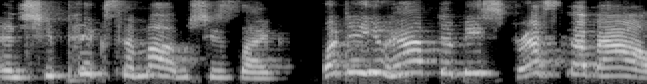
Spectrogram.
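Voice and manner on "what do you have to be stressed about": high, raised, scolding yell. Retelling a scene where a character picks up the dog: imitating someone yelling at a dog. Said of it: "yelling at the dog".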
